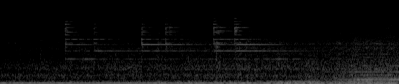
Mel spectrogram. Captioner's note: bell ringing; soft music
